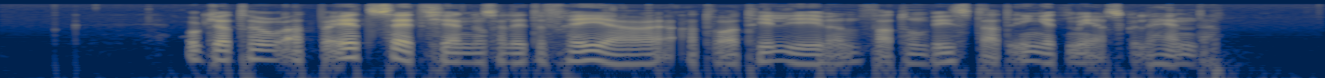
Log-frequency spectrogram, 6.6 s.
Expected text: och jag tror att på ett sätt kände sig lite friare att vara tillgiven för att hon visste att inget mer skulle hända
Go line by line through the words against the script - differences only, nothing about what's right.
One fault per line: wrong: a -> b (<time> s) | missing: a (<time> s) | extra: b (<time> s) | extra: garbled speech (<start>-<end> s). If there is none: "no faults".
no faults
